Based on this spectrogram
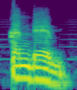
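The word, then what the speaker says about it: condemn: ये एन है ना? कैन साइलेंट हो गया। कंडेम।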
